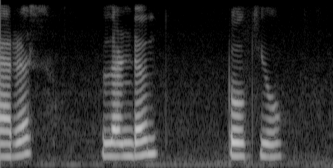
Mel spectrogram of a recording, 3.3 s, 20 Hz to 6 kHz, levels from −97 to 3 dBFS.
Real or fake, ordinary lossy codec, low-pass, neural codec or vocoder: fake; none; 5.4 kHz; codec, 16 kHz, 6 kbps, DAC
